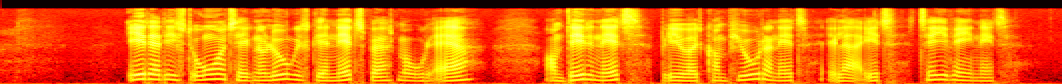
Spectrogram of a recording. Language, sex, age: Danish, male, 48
